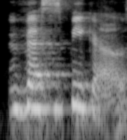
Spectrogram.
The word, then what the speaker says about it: Vespico: How do you say your last name? It's not a costume. Vespico. So we like to say my best skill is talking, so we put speak in my last name.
